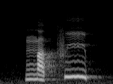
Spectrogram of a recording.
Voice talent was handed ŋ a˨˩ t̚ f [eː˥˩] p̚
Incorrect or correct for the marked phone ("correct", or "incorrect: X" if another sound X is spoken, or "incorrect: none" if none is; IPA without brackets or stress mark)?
incorrect: iː˥˩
